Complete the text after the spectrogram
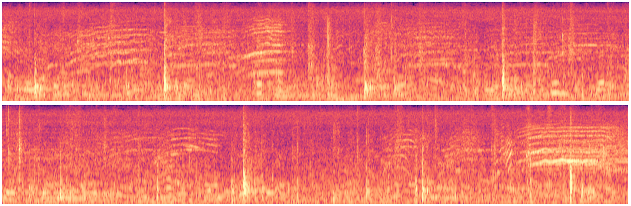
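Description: Tennis balls are struck with rackets in a quick rally outdoors.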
